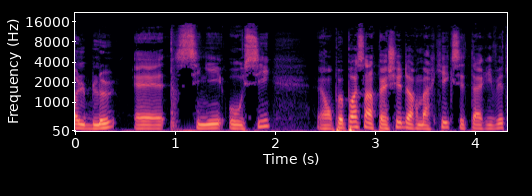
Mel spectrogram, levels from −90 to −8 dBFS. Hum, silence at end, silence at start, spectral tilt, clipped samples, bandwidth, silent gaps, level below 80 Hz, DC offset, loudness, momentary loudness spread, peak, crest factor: none; 0.05 s; 0 s; -5 dB/octave; under 0.1%; 15.5 kHz; none; -42 dBFS; under 0.1%; -31 LUFS; 7 LU; -14 dBFS; 18 dB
